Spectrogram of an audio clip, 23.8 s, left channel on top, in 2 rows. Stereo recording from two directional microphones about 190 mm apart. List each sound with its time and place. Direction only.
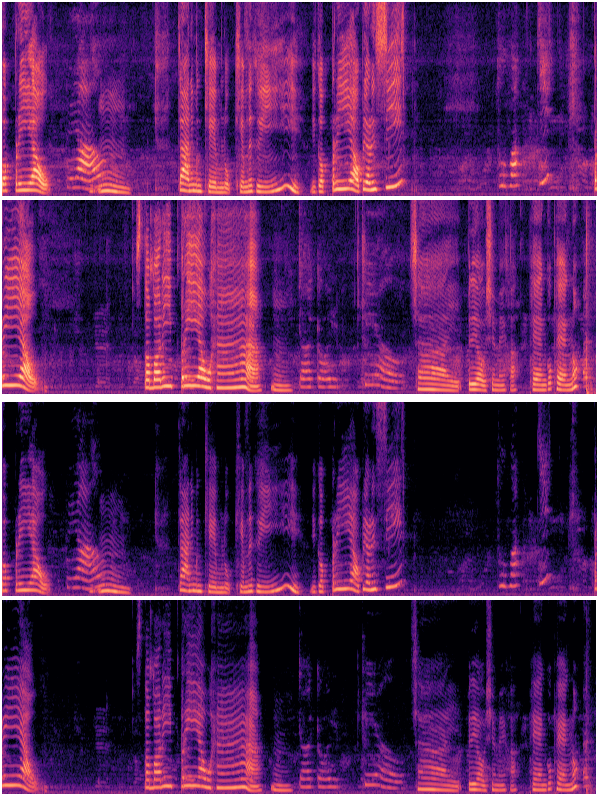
0.0 s a woman's voice: 15° right (ahead or behind)
7.6 s child singing: 20° right (ahead or behind)
11.8 s child singing: 20° right (ahead or behind)
14.7 s child singing: 20° right (ahead or behind)
20.1 s child singing: 20° right (ahead or behind)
